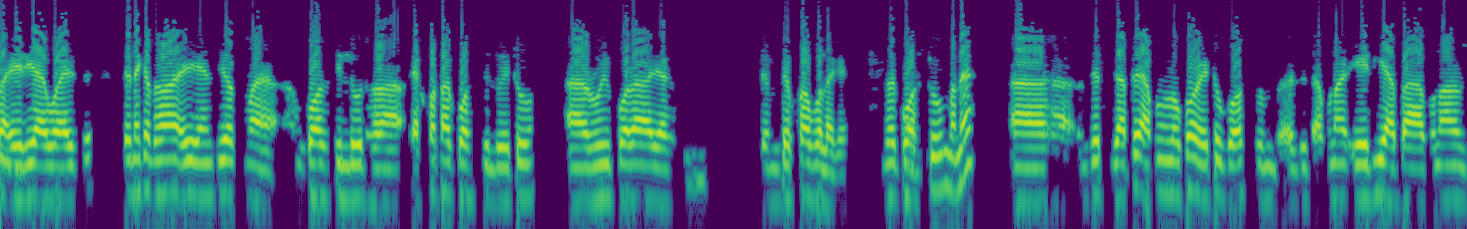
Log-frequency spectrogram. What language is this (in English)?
Assamese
